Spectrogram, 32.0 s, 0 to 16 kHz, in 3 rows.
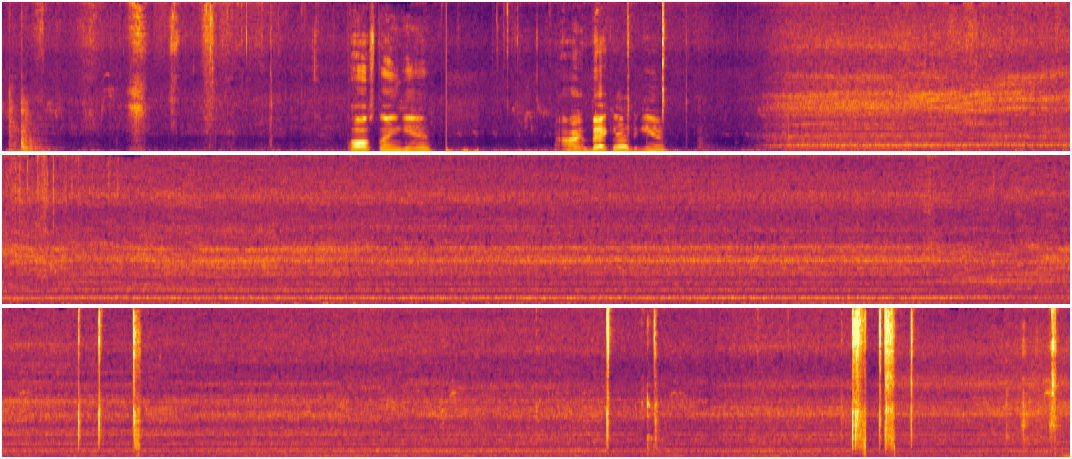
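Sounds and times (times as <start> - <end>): low hum: 6.8 - 32.0
arc welding buzzing crackle: 7.9 - 32.0.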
